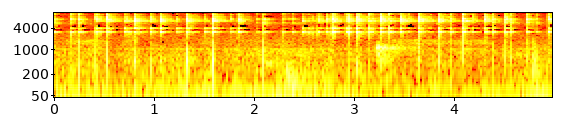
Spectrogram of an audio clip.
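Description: An empty, handheld clear glass Hello Kitty bottle with a red plastic cap and straw is tapped rapidly with fingernails in an uneven rhythm. Each tap gives a quiet, bright glassy clink with a very short ring, almost entirely in the high range.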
